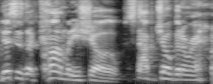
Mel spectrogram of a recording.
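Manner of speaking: loud, high-pitched pretend scolding; mock outrage. Comic playing an offended objector at a comedy show, mock outrage. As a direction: scold the room in hammed-up indignation.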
